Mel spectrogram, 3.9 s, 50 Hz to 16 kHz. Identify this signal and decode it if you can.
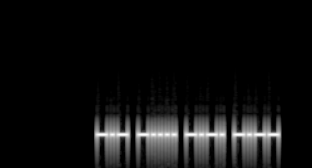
Morse code, heard as a keyed tone, about 28 wpm, 700 Hz. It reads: K6CY
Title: USA Call Signs - 4 Characters - 3x Character Spacing - 28wpm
